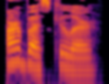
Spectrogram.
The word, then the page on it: arbuscular: British English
